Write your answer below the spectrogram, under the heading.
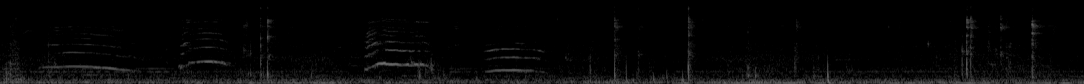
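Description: A cat meowing four times in quick succession, short calls that rise or fall in pitch, followed by a few light sharp clicks.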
